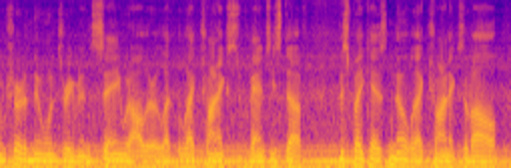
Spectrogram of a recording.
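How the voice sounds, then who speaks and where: Noticeable background noise runs under this clip. A man talks at a very fast pace. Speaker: motorcycle vlogger. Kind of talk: casual talk to camera. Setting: outdoors.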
